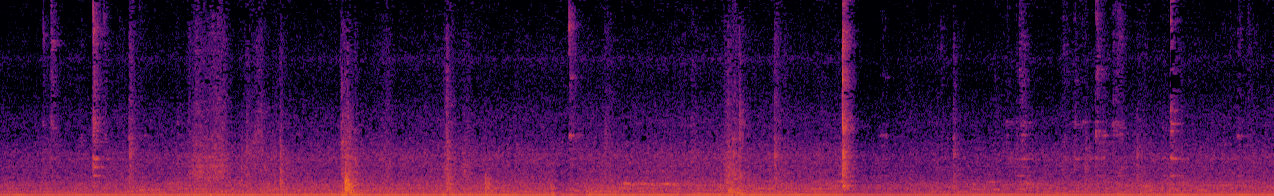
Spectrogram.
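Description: Scattered light clicks and knocks from a CRT neck circuit board and its wires being handled, the loudest about three and a half seconds in, over a steady low hum.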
